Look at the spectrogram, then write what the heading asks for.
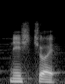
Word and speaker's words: নিশ্চয়: বিসর্গের পরবর্তীতে আমরা তালব্য শেষ উচ্চারণ করবো। সেক্ষেত্রে মেন যে শব্দটার দ্বারা উচ্চারণ ক্ষেত্রে সেটা হয় নিশ্চয়।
